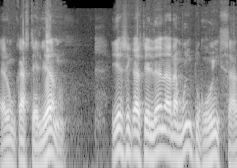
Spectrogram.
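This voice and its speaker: A man is speaking. His pitch swings very widely. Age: 80s+. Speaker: barber. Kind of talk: interview testimony. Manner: halting, repetitive.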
